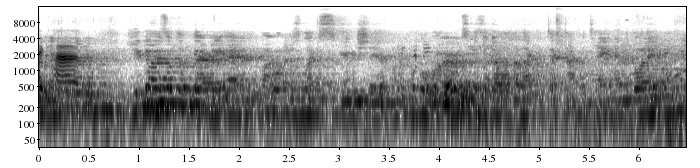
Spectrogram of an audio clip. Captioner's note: none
